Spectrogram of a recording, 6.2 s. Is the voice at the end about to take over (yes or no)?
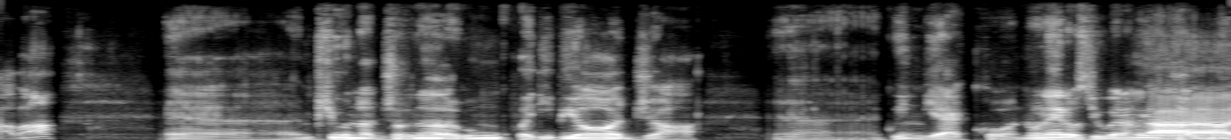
yes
